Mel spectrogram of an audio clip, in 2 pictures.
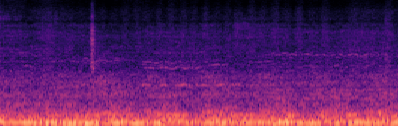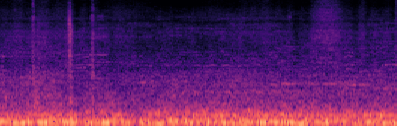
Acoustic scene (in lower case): car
